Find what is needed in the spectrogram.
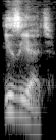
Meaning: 1. to remove, to withdraw 2. to take away, to confiscate
- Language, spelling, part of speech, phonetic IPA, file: Russian, изъять, verb, [ɪzˈjætʲ], Ru-изъять.ogg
